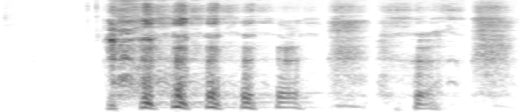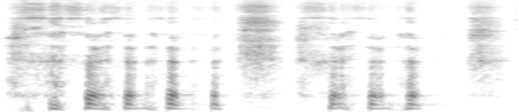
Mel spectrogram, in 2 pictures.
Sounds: Laughter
